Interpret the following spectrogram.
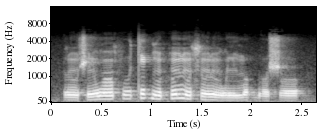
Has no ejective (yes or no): yes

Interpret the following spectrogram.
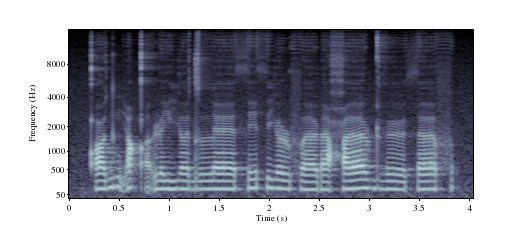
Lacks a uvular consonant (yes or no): no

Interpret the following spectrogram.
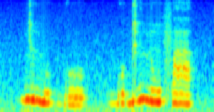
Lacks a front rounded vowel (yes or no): yes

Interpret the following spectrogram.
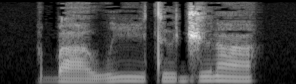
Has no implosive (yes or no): no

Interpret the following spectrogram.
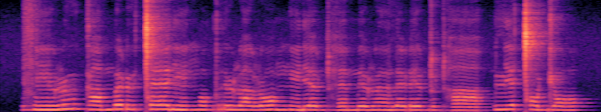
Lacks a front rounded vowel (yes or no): yes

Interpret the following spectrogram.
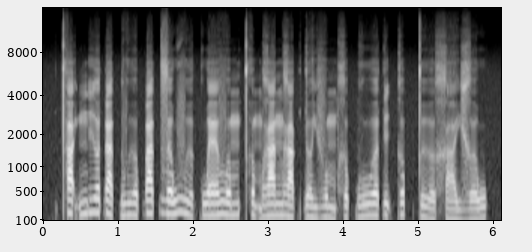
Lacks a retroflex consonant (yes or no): yes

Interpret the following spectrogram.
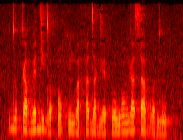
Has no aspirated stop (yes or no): yes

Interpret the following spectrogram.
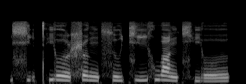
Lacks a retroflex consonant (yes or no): no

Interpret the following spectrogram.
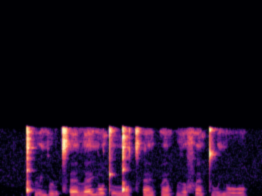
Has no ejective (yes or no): no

